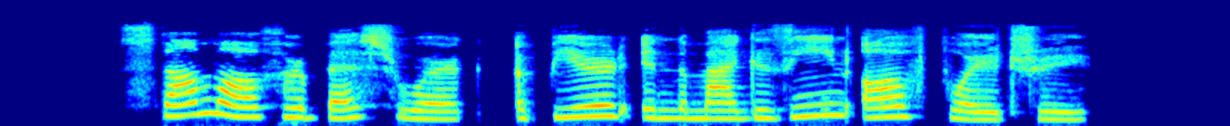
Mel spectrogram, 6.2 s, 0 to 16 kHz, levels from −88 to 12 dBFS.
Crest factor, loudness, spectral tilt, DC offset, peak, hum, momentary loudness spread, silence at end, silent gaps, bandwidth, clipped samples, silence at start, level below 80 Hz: 18 dB; -22 LUFS; -3.5 dB/octave; under 0.1%; -4 dBFS; none; 11 LU; 0.75 s; 2.33-2.56 s, 2.70-2.75 s, 4.64-4.71 s; 7.8 kHz; under 0.1%; 0.65 s; -72 dBFS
